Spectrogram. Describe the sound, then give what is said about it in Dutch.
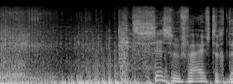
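A 56-year-old BSA motorcycle engine rumbles steadily with a deep, throaty drone, and partway through a voice starts talking over the running engine. “De BSA, die een jaartje ouder is dan ik. Ja, 56 jaar oud is deze.”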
